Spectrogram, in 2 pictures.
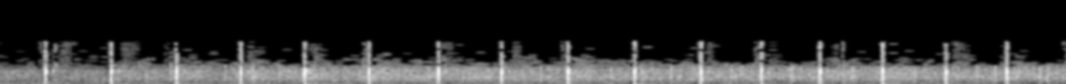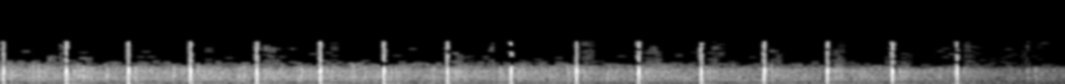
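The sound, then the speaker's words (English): An audience applauds the speaker's parents and family as they stand, steadily for about ten seconds, a dense wash of clapping with one sharp, evenly timed clap punching through at a quick regular beat. No one speaks. “And I'd like you to give them a first press round of applause.”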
